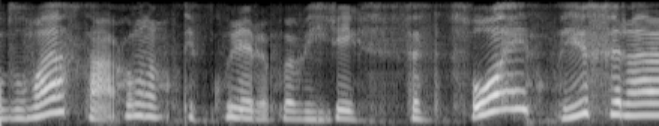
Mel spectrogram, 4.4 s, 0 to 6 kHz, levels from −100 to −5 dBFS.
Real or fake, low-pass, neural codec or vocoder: fake; 5.4 kHz; autoencoder, 44.1 kHz, a latent of 192 numbers a frame, MeloTTS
